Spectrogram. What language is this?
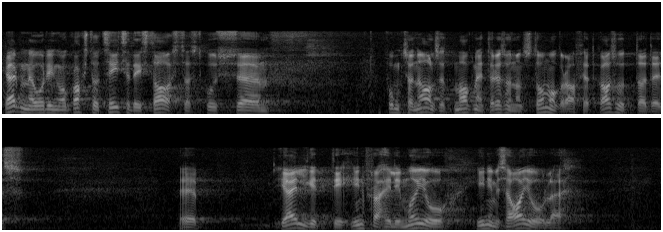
Estonian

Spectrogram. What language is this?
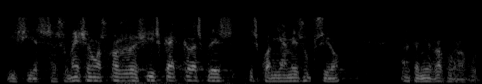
Catalan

